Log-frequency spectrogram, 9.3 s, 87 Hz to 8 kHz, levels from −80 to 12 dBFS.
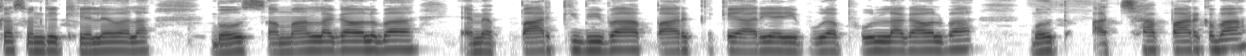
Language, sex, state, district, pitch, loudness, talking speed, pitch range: Bhojpuri, male, Bihar, Muzaffarpur, 140 Hz, -16 LUFS, 155 wpm, 135-145 Hz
